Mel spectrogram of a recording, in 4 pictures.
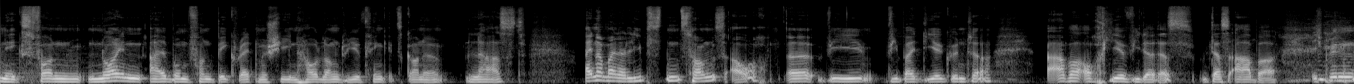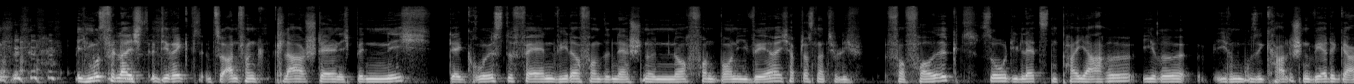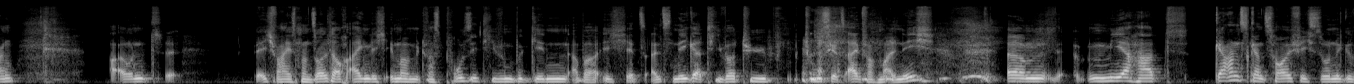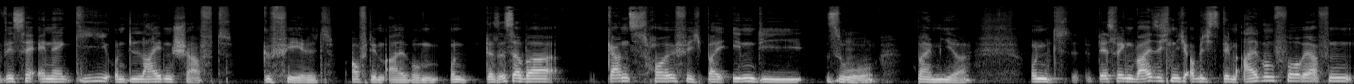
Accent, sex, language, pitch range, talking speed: German, male, German, 120-145 Hz, 150 wpm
